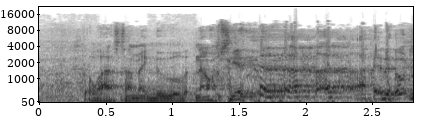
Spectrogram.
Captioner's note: laughing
